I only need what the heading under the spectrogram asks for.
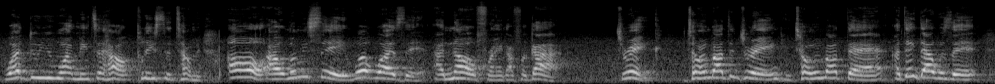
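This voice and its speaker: Woman, American accent, high-pitched, animated storyteller, live chat host. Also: moderate pace, a little hiss or hum, rough recording. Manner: animated, chatty, slangy storyteller. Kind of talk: live stream chat, reading viewer comments.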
